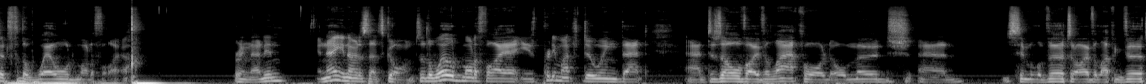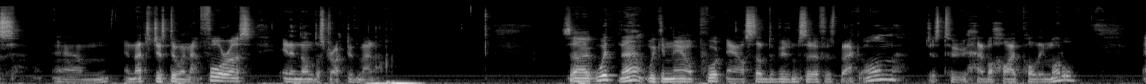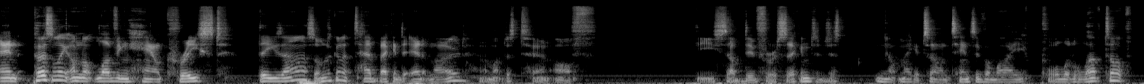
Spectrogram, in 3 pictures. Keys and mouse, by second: 2.8 middle click, 15.1 n, 15.5 middle drag, 18.7-19.1 drag, 19.1 middle drag, 20.2 middle drag, 22.3 middle click, 25.7 Tab, 28.0 click, 29.9 click, 31.2 right click, 31.7 middle click.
